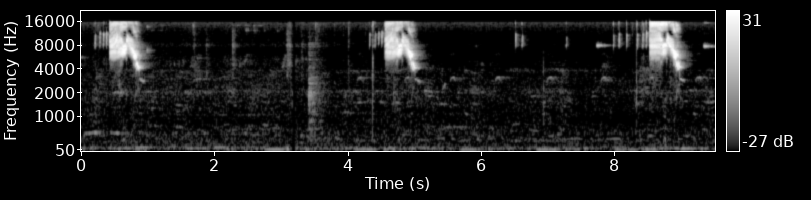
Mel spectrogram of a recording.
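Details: Blue-black grassquit (Volatinia jacarina) singing: a short, very high, buzzy note that sweeps downward, given three times about four seconds apart, with quiet low background hiss between phrases.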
